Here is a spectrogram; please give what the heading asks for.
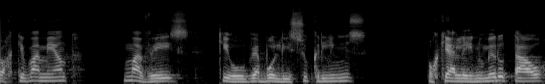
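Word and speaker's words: abolitio criminis: mencionei na aula passada se escreve abolitio com T criminis com i é uma expressão em latim e se fala abolicio crimes Exatamente isso crimes é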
